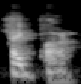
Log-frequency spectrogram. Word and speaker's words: Hyde Park: this case for instance in a world like hyde park hyde hyde park park in a one lake high park it we pronounce it as high part so they are there that that sound gets assimilated and it becomes hype part last uh slide of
